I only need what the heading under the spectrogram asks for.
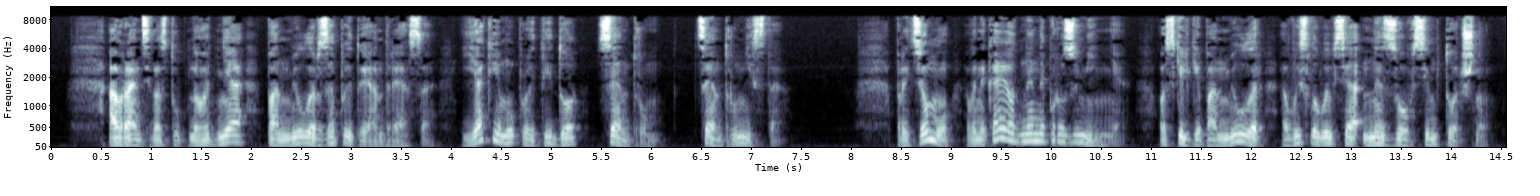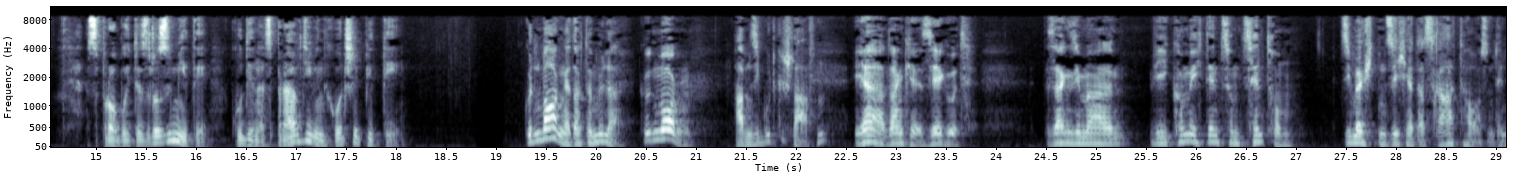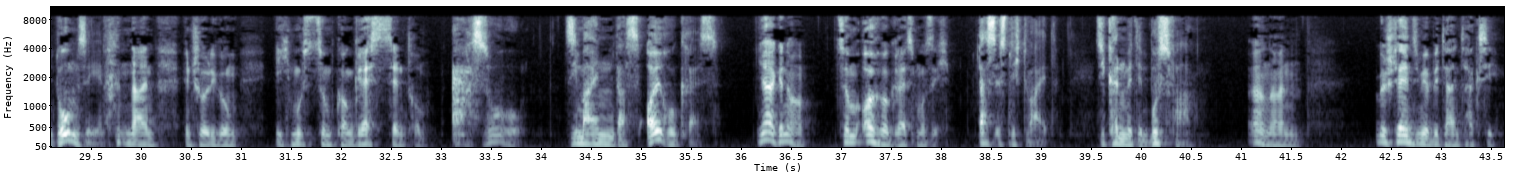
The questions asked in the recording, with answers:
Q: Спробуйте зрозуміти, куди насправді він хоче піти.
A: Пан Мюллер хоче йти не до центру міста, а до конгрес-центру, який в Ахені ще називають Ойрогрес.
